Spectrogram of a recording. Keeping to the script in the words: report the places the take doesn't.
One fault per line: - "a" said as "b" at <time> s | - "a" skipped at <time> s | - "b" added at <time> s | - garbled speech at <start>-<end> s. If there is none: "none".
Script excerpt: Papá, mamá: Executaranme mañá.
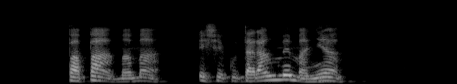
none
